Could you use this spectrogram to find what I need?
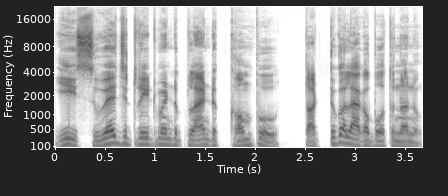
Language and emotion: Telugu, disgusted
